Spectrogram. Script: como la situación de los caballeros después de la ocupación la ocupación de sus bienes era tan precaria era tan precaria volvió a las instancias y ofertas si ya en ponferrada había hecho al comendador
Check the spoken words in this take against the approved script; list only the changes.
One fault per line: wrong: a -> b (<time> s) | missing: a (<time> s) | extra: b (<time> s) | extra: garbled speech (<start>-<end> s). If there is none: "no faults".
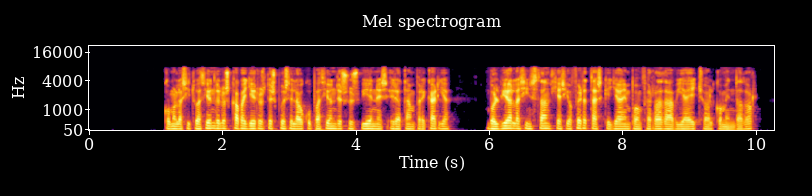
missing: la ocupación (3.7 s)
missing: era tan precaria (5.5 s)
wrong: si -> que (7.7 s)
